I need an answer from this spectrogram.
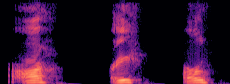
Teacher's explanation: عین اور حا حلق کے درمیان سے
